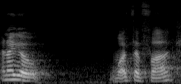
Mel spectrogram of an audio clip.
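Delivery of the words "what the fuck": play-acted, curt, blunt, rude-sounding blurt. Retelling a reply to a compliment: retelling a rude-sounding reply. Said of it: "but it came off rude".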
